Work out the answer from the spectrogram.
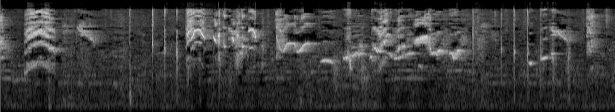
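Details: Varied song of an Oriental magpie-robin, known locally as kacer: looping high whistles, sharp clicks, and crowded bursts of scratchy, warbled notes in quick succession.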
